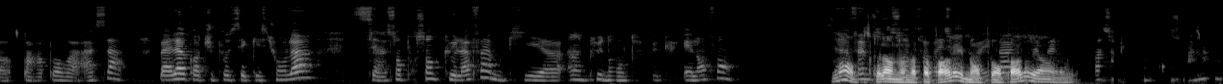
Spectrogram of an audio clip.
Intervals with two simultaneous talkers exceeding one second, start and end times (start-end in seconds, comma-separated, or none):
8.4-10.6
